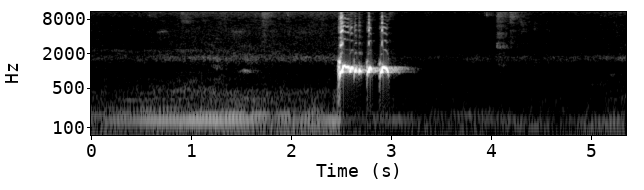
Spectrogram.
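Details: Local Pajajaran zebra dove, caged and hoisted aloft in Kuningan, West Java: after a low background hum, one crisp rolling burst of quick cooing notes, with another phrase just starting at the end.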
